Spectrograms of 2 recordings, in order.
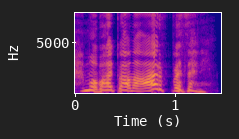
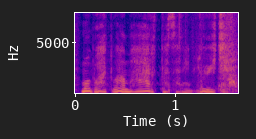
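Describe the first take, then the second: First: Louder, fast demand with حرف punched; loud insistence. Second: Softer, quick, pleading under the breath; quiet plea. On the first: Wife loudly demanding her husband talk, fast and forceful. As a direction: pound the word حرف home. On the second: Wife quietly begging Luigi to talk, soft and quick. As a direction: say it low and fast, almost to herself. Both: Acted.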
